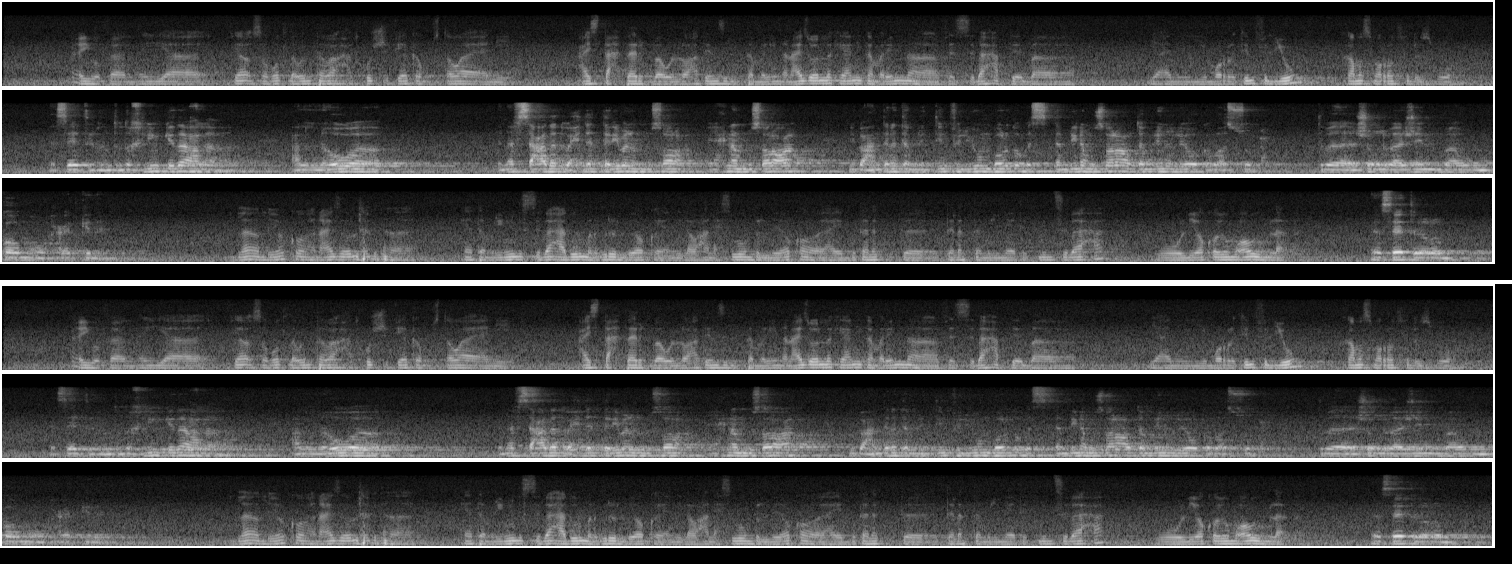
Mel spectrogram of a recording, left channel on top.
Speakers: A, in the centre; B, on the left.
A: أيوة فعلا هي فيها إصابات لو أنت بقى هتخش فيها كمستوى يعني عايز تحترف بقى واللي هو هتنزل التمارين أنا عايز أقول لك يعني تماريننا في السباحة بتبقى يعني مرتين في اليوم خمس مرات في الأسبوع
B: يا ساتر ده انتوا داخلين كده على على اللي هو نفس عدد وحدات تقريبا من المصارعة يعني احنا المصارعة بيبقى عندنا تمرينتين في اليوم برضو بس تمرينة مصارعة وتمرينة لياقة بقى الصبح تبقى شغل بقى جيم بقى ومقاومة وحاجات كده يعني.
A: لا اللياقة أنا عايز أقول لك ده يعني تمرينين السباحة دول من غير اللياقة يعني لو هنحسبهم باللياقة هيبقوا تلت تلت تمرينات اتنين سباحة ولياقة يوم أه ويوم لأ
B: يا ساتر يا رب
